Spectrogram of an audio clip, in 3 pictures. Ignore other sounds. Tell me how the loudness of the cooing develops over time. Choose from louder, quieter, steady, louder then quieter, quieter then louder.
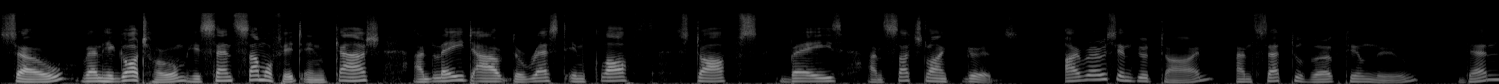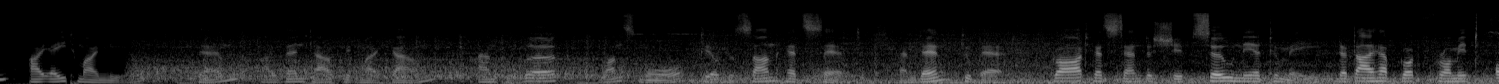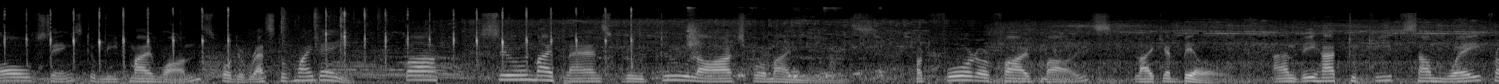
quieter then louder.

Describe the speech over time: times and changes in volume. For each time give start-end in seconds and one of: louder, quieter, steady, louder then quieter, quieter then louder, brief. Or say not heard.
0.0-44.9 quieter then louder.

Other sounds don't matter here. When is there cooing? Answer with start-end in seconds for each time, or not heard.
29.9-38.9.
